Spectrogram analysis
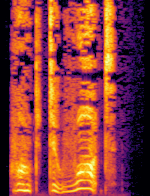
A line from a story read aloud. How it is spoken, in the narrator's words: I was gasping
